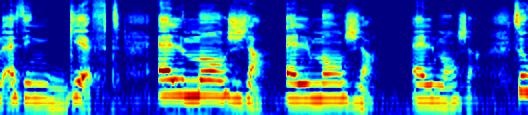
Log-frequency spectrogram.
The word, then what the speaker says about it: mangea: Yes, if we want to dig into pronunciation, you might wonder why there is a silent E in there, and that's a good question. It's there to remind you that you use it as a soft sound, as in giraffe, and not a hard one, as in gift.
